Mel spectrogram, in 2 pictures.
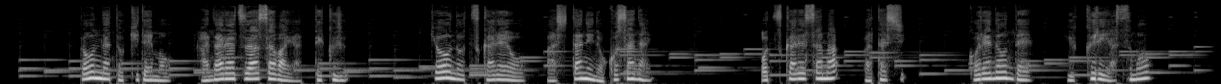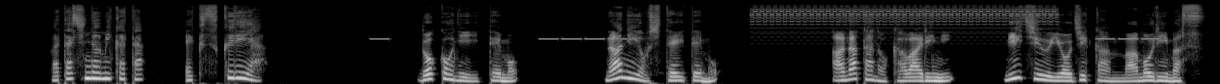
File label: Commercials 3 types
